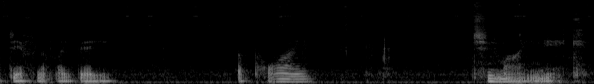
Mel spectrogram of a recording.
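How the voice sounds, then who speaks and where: A woman speaks with an Australian accent. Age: 60s. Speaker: customer giving product testimonial. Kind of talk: product demonstration. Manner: casual, hesitant.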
